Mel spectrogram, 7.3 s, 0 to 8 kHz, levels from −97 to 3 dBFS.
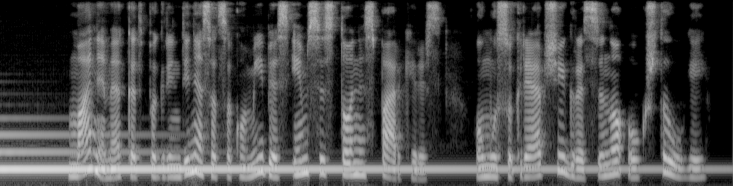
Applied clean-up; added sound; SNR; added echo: none; Piano; -3 dB; none.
